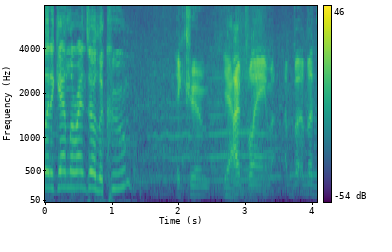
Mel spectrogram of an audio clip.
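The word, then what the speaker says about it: Les Combes: It's Lacombe. What did you call it again, Lorenzo? Lacombe?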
